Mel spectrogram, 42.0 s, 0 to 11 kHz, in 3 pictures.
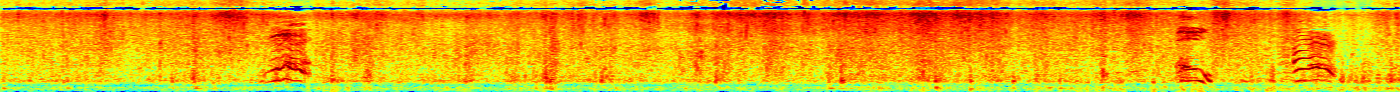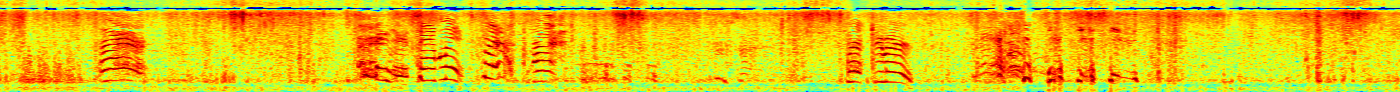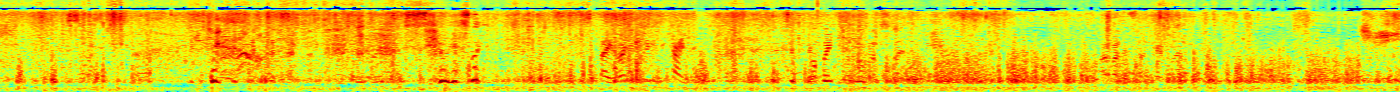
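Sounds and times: choppy water rushing: 0.0 - 42.0
wind buffeting microphone: 0.0 - 42.0
person exclaiming: 2.6 - 3.2, 11.7 - 12.2, 12.9 - 13.4, 15.0 - 15.5, 17.6 - 20.6, 23.7 - 25.4
person laughing: 23.7 - 25.5, 29.9 - 32.6.

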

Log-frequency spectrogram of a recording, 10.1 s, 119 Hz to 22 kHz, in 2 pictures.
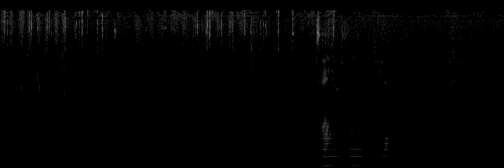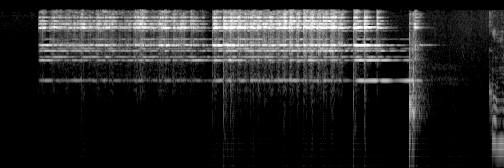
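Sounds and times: brass handbell ringing rapidly: 5.4 - 9.4.

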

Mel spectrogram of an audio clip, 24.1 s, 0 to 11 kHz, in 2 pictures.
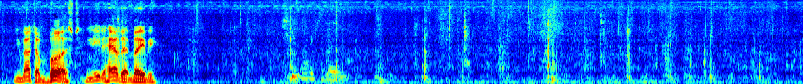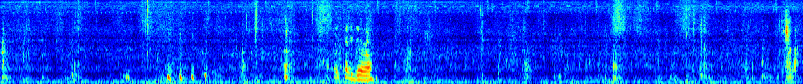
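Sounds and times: cow chewing crunchily: 0.0 - 24.0.

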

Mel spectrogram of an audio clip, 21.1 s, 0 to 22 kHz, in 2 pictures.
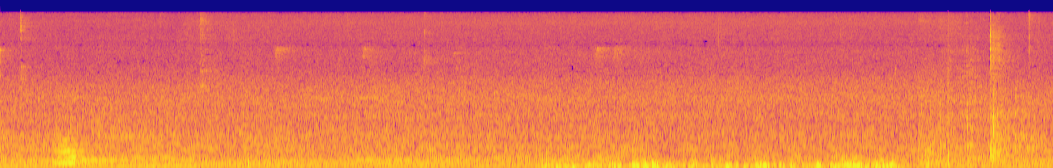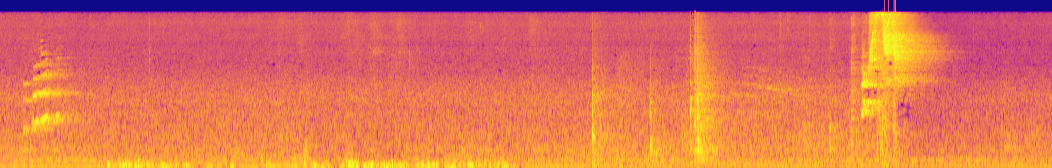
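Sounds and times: macaque squeaky call: 10.8 - 11.4, 19.1 - 20.1.

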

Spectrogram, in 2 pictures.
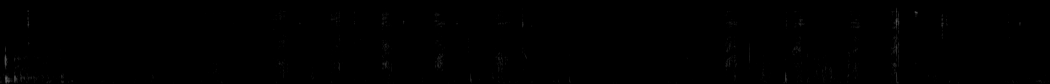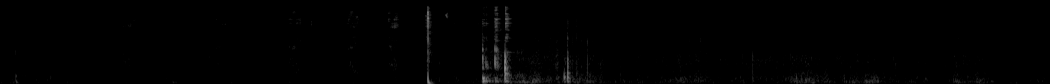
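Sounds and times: scissors snipping leather: 1.9 - 5.3, 7.2 - 9.5, 13.4 - 15.6.

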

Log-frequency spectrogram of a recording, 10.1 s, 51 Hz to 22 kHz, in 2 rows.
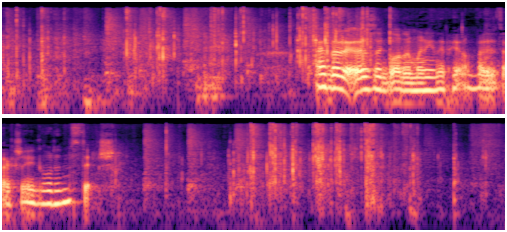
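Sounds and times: plastic wrapping crinkling: 0.0 - 5.2, 6.1 - 10.0.

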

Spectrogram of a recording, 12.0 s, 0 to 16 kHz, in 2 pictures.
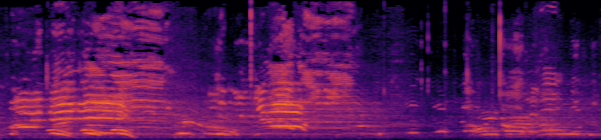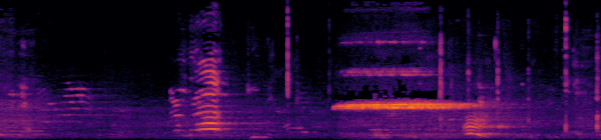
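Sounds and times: people shouting: 0.1 - 3.3
referee whistle blast: 9.4 - 10.8.

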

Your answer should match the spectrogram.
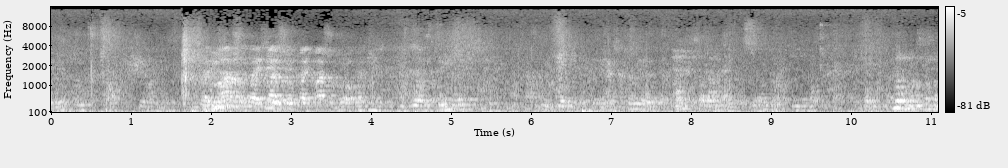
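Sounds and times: gym hall commotion: 0.0 - 11.0.

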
